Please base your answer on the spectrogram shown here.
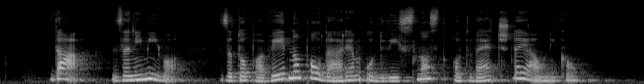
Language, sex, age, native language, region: Slovenian, female, 30-49, Slovenian, Carinthia region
